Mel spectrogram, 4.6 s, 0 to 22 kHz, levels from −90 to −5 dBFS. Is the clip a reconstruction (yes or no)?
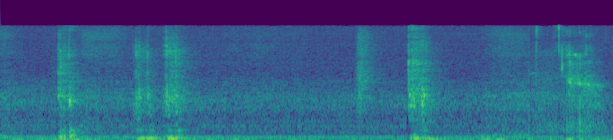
yes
